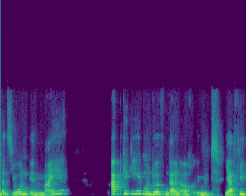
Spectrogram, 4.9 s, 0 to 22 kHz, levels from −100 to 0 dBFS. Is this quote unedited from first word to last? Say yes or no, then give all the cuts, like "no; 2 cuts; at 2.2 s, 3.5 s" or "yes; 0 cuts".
yes; 0 cuts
